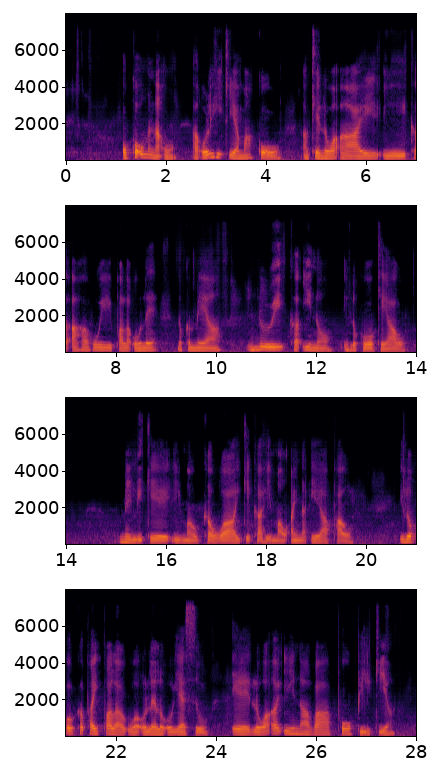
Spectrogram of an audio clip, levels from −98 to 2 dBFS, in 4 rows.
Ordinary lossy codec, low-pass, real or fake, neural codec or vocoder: none; 7.2 kHz; fake; codec, 16 kHz, 2 kbps, X-Codec, WavLM features, trained on Multilingual LibriSpeech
